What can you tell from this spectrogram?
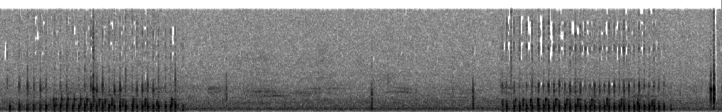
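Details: Jorge, a French Bulldog, snoring: two long bouts of rapid, rattling, buzzy snorts, each about two seconds, separated by a quiet stretch of breathing with faint clicks.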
